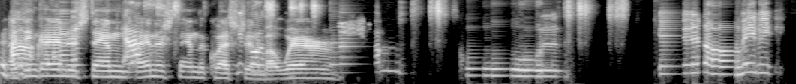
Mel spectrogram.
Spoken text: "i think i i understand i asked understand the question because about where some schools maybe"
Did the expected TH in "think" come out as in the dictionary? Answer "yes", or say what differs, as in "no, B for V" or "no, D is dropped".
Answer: yes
